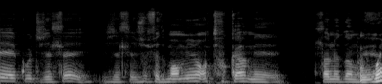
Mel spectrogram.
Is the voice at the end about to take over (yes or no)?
yes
